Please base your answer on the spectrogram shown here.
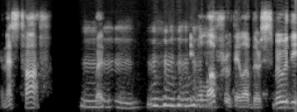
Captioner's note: laughs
